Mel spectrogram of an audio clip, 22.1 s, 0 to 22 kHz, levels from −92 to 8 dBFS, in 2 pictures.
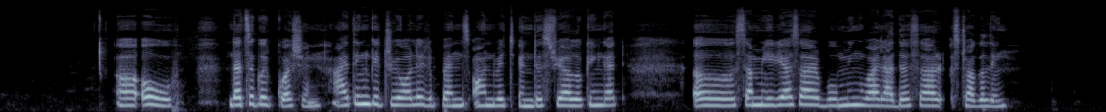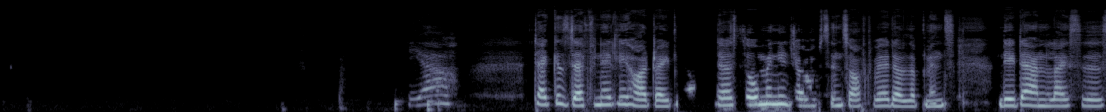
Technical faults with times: none

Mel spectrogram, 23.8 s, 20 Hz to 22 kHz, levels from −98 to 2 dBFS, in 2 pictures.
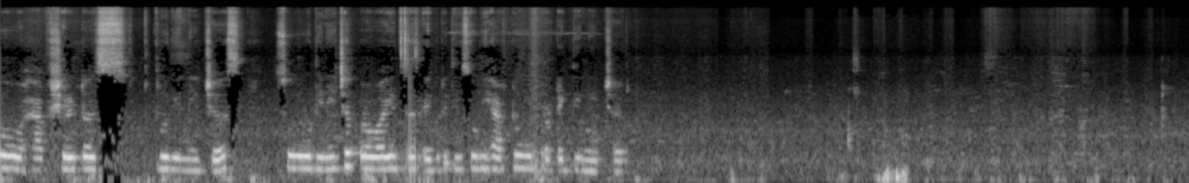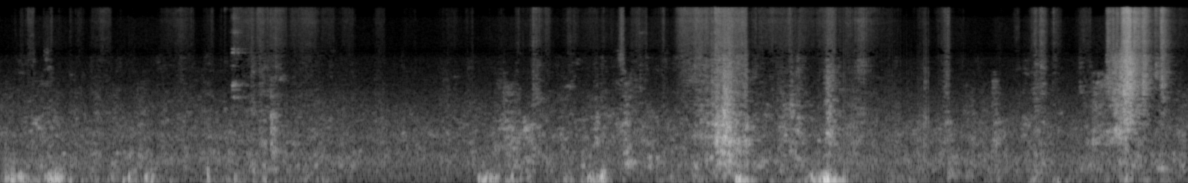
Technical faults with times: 4.01-4.15 processor overload crackle
20.32-21.17 processor overload crackle

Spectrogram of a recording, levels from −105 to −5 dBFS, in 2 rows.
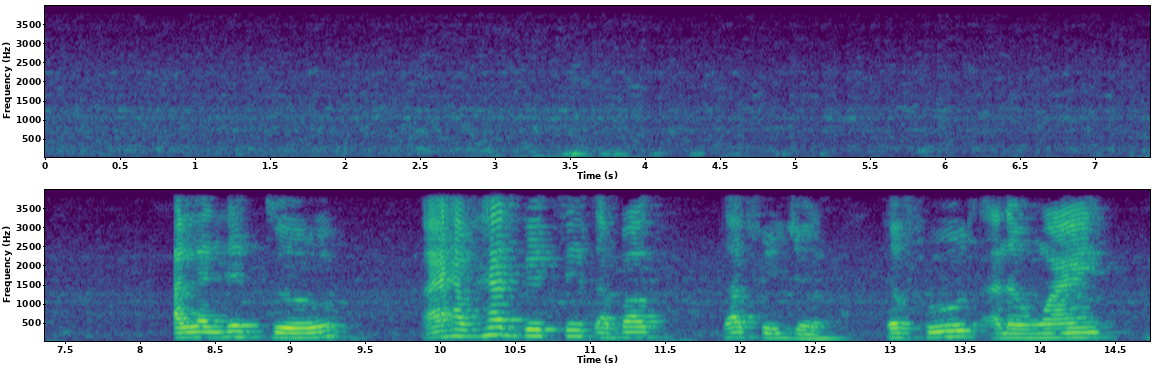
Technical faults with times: none

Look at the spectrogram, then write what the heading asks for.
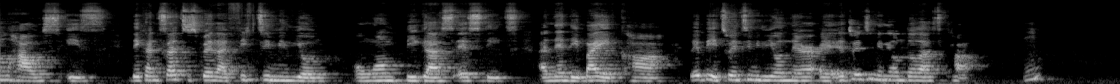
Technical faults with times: none

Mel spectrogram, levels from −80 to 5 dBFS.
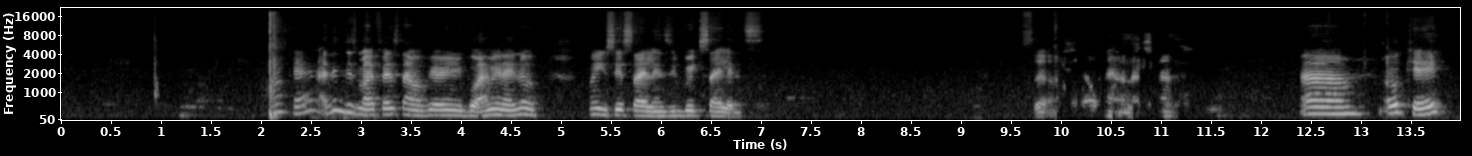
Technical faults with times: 0.92-1.01 speech suppressed in double talk
1.19-1.31 other side's voice leaking through
10.04-10.19 other side's voice leaking through
10.05-11.05 speech suppressed in double talk
10.67-10.79 other side's voice leaking through
11.07-11.68 other side's voice leaking through

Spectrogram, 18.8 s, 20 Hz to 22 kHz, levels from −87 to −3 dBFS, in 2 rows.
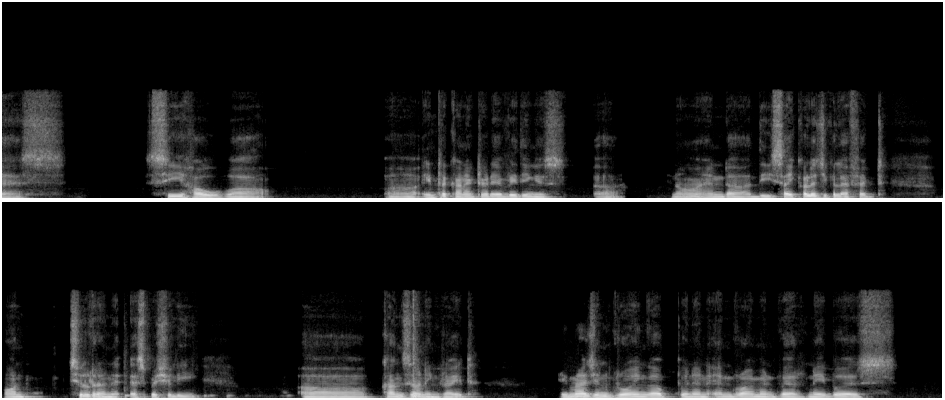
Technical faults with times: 0.00-18.81 clock drift between sender and receiver
0.05-18.80 repeated timing corrections

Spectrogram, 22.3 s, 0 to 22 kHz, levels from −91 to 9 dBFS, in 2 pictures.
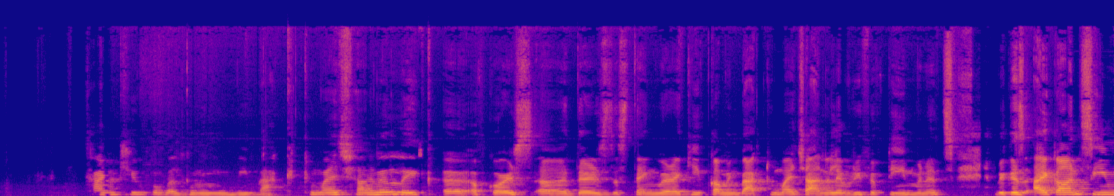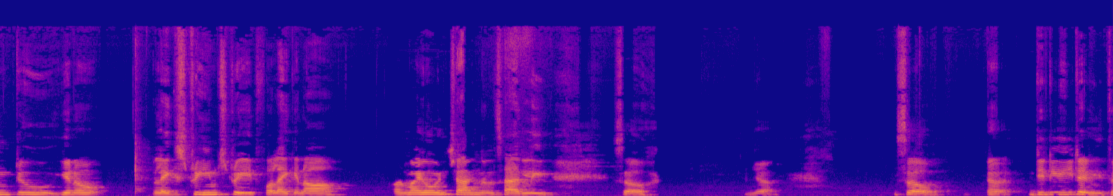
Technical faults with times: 4.18-4.23 corrupt frame decoded

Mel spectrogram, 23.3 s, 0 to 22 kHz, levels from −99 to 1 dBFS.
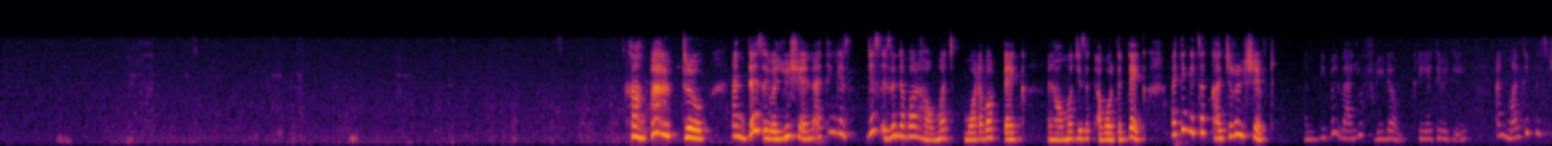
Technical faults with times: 9.48-12.34 automatic gain falling
19.54-23.29 automatic gain rising

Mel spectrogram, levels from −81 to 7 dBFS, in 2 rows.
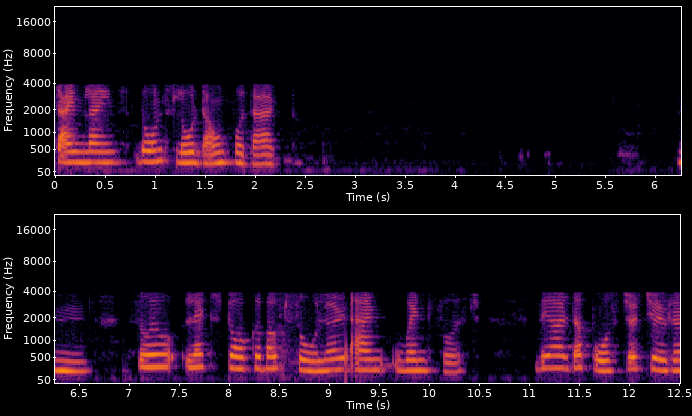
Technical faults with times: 1.88-1.92 packet loss on an ADPCM call
9.15-9.19 packet loss on an ADPCM call

